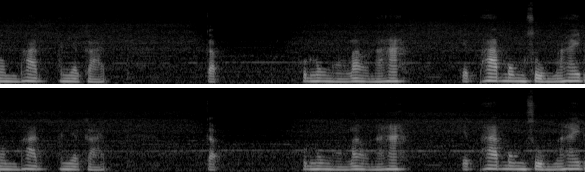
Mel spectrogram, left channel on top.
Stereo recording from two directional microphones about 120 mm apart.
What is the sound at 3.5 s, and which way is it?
Speech, 15° left (ahead or behind).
